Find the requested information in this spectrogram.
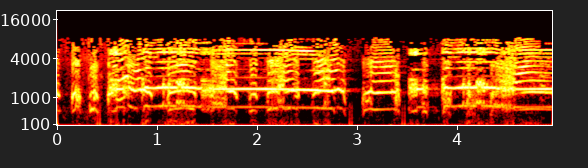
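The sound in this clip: Chickens given as aid to rural families cluck and squawk in a loud, dense, continuous stream of harmonic calls and cries, with no talk.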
